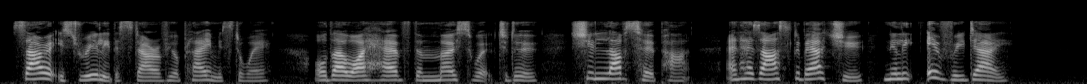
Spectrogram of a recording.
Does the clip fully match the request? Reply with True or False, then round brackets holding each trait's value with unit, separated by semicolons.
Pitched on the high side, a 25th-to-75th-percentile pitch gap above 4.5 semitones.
True (200 Hz; 5.0 semitones)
